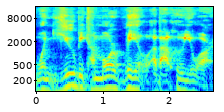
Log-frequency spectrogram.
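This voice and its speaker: With audible room echo around him, a man of medium pitch speaks at a fairly slow pace with ordinary pitch variation. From Mexico. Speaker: podcast host, entrepreneur coach. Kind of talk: solo podcast monologue. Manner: emphatic.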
